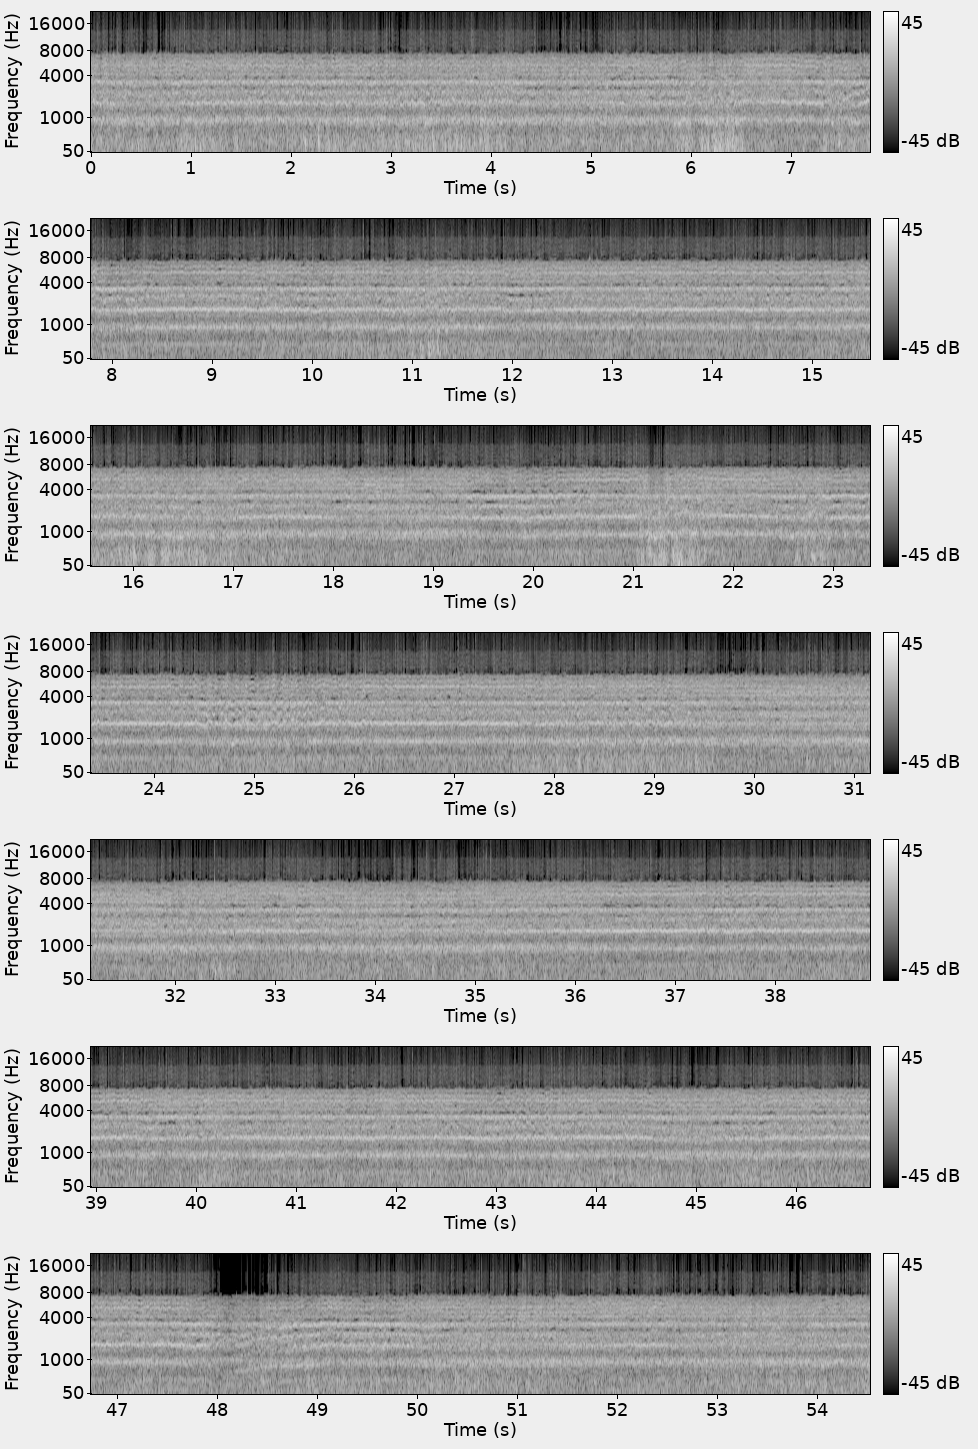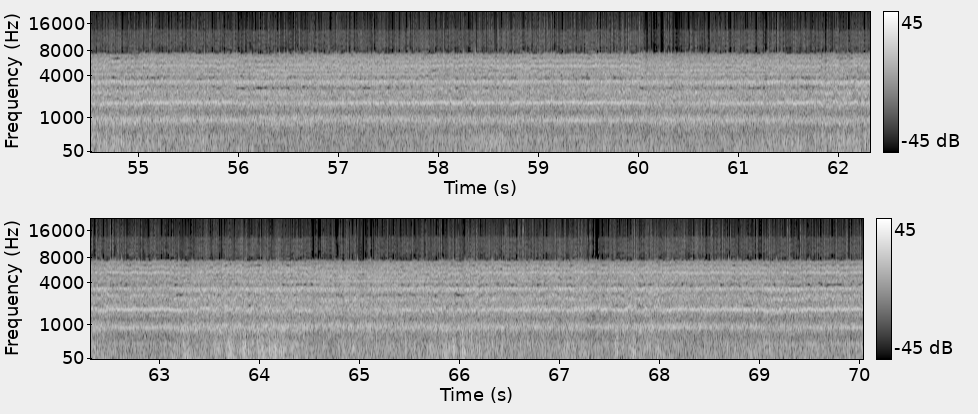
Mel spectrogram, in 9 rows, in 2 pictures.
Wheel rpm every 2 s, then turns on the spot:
230, 230, 230, 230, 230, 230, 230, 230, 230, 220, 230, 230, 220, 230, 230, 210, 230, 220, 230, 230, 230, 230, 230, 210, 190, 220, 220, 230, 230, 230, 220, 230, 230, 230, 230.
none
